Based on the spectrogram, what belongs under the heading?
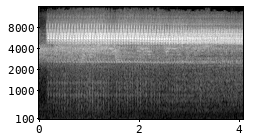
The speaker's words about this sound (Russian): Сегодня цикады такие громкие.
